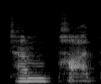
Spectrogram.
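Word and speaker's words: tempat: T sounds like D. Example 3, tempad.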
